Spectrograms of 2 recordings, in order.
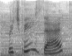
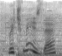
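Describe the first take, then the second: No difference in how they are said.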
